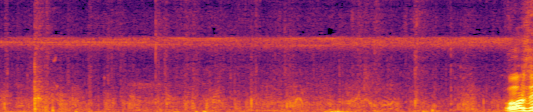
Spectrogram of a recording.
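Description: A horse walking on soft, muddy ground, its hooves giving a few faint, irregular thuds. Near the end a man gives a loud, drawn-out call, the loudest sound.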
